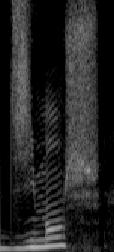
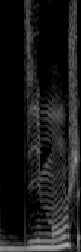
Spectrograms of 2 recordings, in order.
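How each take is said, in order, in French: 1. Le d est suivi d'un son bourdonnant dz. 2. Le d est une occlusive simple et nette. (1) "c'est plus que dimanche" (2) "plus que dimanche"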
